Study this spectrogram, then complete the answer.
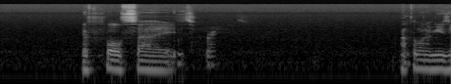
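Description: Wooden planks knock and clatter as they are dropped.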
